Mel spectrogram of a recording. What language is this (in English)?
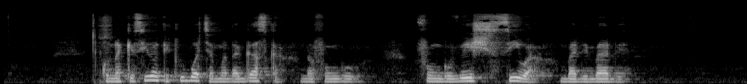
Swahili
